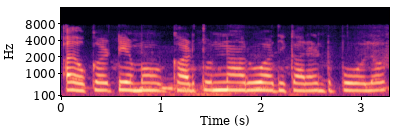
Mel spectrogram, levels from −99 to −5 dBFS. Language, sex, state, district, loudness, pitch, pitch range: Telugu, female, Telangana, Nalgonda, -16 LUFS, 300 Hz, 295-315 Hz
